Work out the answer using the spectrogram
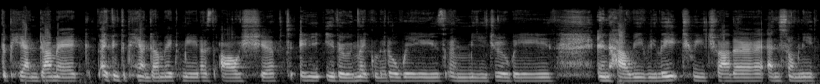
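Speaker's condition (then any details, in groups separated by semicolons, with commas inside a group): Hearing impairment, congenital, bilateral cochlear implants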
